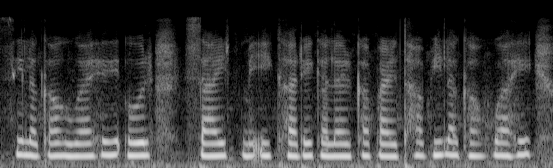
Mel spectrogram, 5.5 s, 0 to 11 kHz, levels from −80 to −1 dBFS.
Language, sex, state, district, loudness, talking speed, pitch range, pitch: Hindi, female, Uttar Pradesh, Etah, -19 LUFS, 175 wpm, 245-255 Hz, 250 Hz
